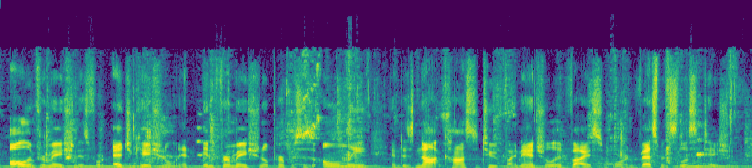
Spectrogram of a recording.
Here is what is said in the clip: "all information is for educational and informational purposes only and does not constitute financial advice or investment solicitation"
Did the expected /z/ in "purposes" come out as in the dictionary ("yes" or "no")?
yes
